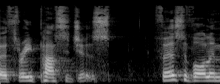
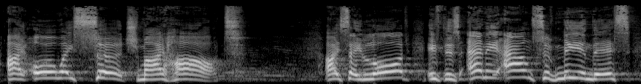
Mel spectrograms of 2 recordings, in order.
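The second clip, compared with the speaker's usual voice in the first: raised, higher-pitched sermon delivery; impassioned preaching; 7 semitones higher, 3 dB louder than usual. Acted. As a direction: drive the point home to the congregation. Preaches to congregation at full force.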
